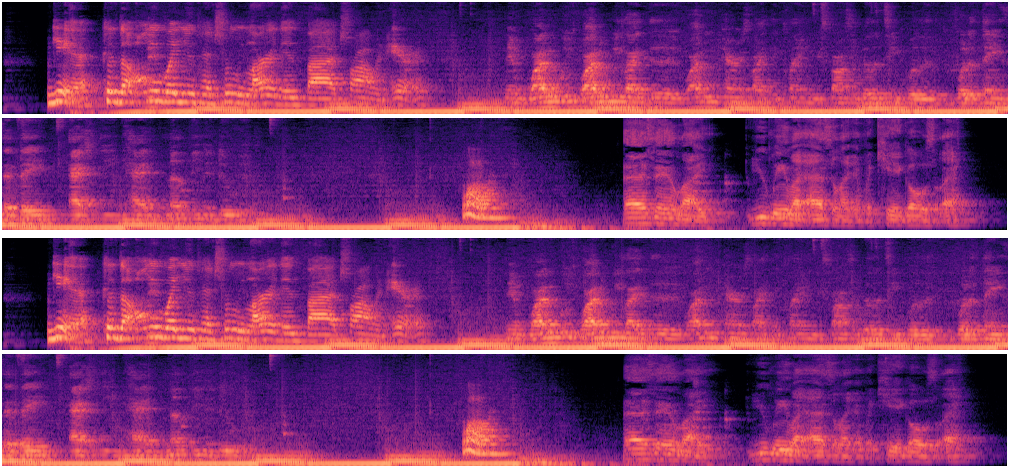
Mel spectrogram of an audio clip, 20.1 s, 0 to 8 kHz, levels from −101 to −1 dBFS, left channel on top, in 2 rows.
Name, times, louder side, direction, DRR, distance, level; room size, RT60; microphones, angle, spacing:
voice 1, 0.4-4.2 14.7-15.1, right 1 dB, 5° right, 0.3 m, -23 dB
sound 1, 0.6-16.7 17.1-17.2, right 1 dB, 30° right, 1.0 m, -27 dB
voice 2, 5.0-12.5, equal, 50° left, 1.2 m, -30 dB
voice 3, 16.3-17.1 17.5-19.6, left 2 dB, 75° left, 0.6 m, -29 dB
4.0 x 3.8 x 3.2 m
head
